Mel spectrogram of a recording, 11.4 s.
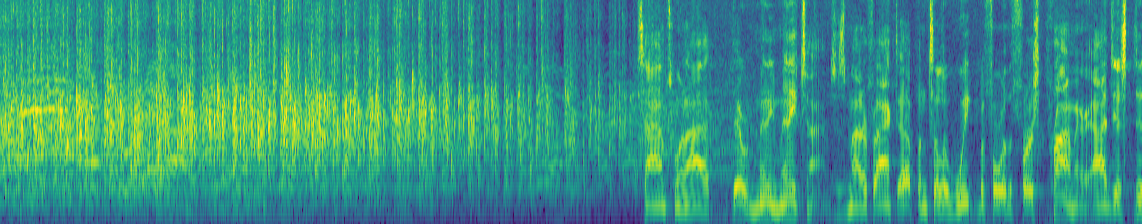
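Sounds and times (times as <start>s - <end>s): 
large crowd applauding and cheering: 0.0s - 7.6s
speech: 6.4s - 11.4s.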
